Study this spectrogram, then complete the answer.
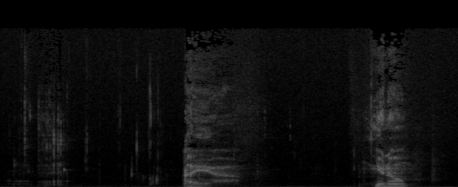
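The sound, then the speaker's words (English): Someone sips water: faint mouth noises, then two short, wet gulping swallows about two seconds apart, the second slightly louder, with no talking. “Quick sip of water, folks.”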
